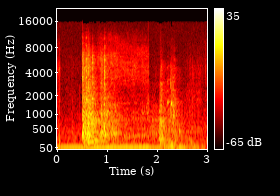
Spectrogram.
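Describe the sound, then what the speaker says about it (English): An oven rack slides and a metal door clanks shut as a Cornish hen goes in, a sharp mechanical scrape followed by a second softer clunk over a low hum. "Okay guys, down in the oven it goes."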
